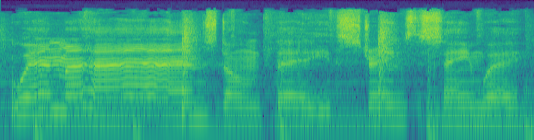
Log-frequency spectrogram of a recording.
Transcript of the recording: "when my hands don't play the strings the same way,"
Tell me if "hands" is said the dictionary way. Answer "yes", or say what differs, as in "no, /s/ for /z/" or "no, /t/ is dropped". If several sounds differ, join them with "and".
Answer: yes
